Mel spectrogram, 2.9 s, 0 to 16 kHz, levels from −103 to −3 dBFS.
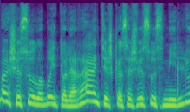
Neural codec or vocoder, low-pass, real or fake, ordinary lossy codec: none; 14.4 kHz; real; MP3, 96 kbps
